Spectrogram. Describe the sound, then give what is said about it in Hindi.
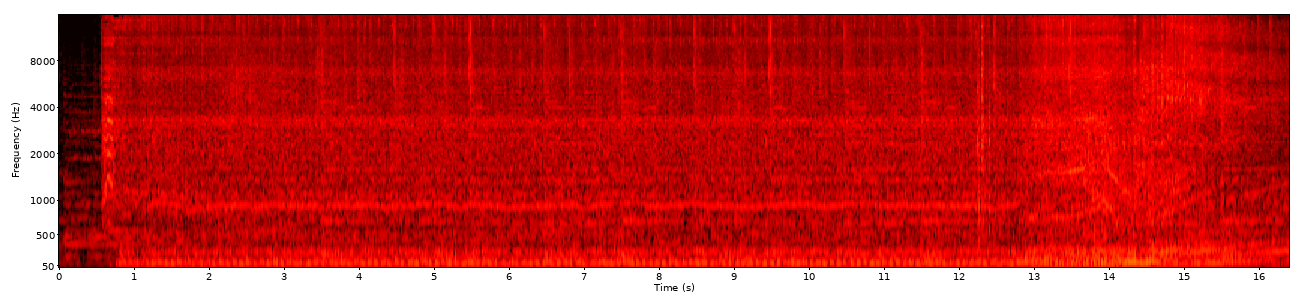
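A motorcycle engine starts and idles with a steady low rumble, then revs up near the end with rising, whining pitch sweeps. No one speaks; the engine is close and fairly loud throughout. “Shreya bike पर बैठती है और कबीर को पीछे बैठने का इशारा करती है।”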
